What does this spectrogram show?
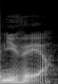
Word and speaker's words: Nivea: Najsłynniejszym produkowanym do dziś specyfikiem z tejże fabryki jest oczywiście krem Nivea, na Górnym Śląsku wymawiany oczywiście jako Nivea.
